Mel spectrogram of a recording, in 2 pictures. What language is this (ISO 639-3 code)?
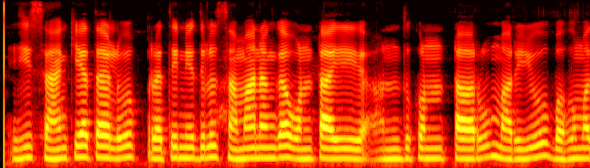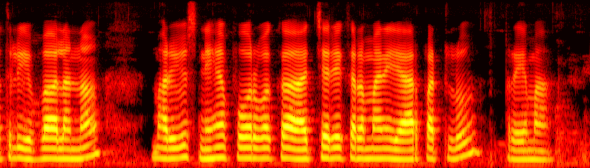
tel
